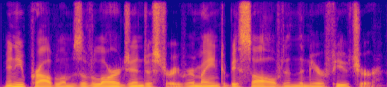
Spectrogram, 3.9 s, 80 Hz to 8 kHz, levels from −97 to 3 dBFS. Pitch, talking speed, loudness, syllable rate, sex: 95 Hz, 200 wpm, -18 LUFS, 5.9 syllables/s, male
